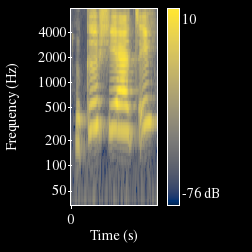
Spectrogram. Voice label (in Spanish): ventana, Otomí, mujer; Casa; INALI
